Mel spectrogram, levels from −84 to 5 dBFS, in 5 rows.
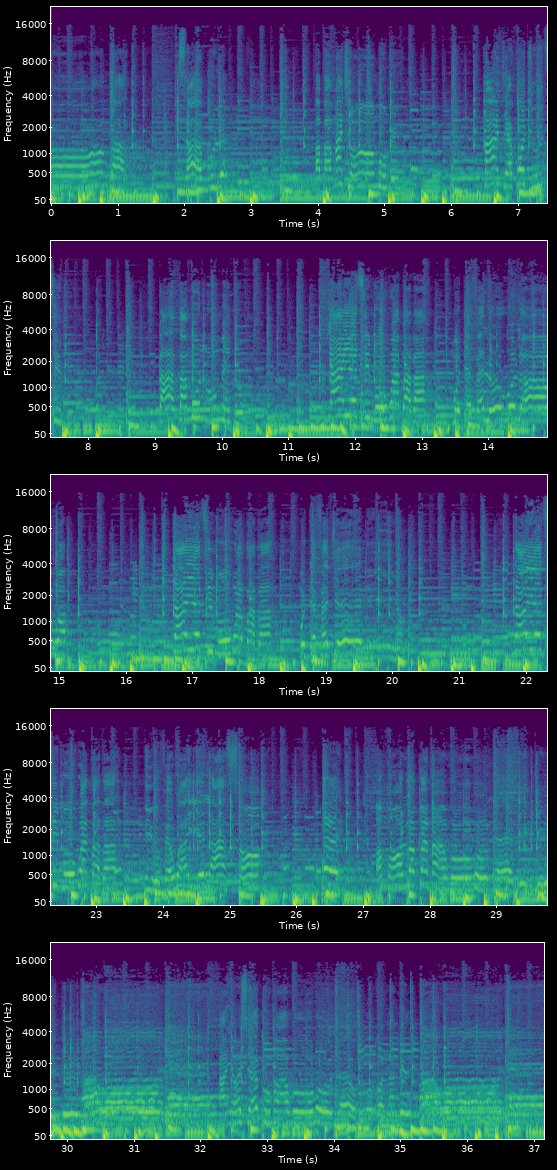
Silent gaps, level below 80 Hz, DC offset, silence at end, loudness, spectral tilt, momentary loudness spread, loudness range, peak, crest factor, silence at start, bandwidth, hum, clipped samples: none; -20 dBFS; under 0.1%; 0 s; -17 LUFS; -6.5 dB/octave; 5 LU; 3 LU; -2 dBFS; 14 dB; 0 s; 15 kHz; none; under 0.1%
